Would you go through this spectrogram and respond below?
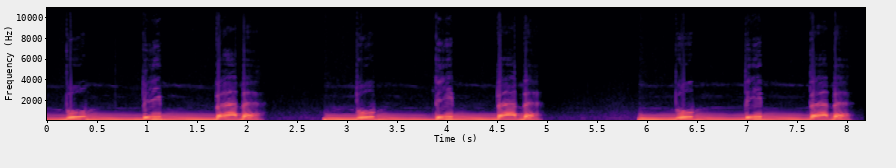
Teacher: jaharnya, syiddahnya maksudnya. Jelas, tidak disamarkan seperti huruf P.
